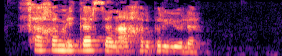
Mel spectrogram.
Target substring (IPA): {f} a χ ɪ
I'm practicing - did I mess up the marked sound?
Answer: no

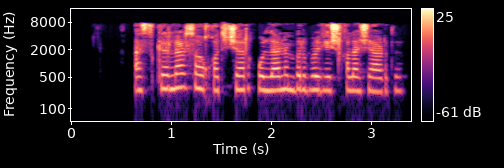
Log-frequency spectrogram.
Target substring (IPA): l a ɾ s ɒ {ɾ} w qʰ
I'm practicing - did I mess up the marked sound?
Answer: yes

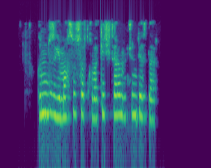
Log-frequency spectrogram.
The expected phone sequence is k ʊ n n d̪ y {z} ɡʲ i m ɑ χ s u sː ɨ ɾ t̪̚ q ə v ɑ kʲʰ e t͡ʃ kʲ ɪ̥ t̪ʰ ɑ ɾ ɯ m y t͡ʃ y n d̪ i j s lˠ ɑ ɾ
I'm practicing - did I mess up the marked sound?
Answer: no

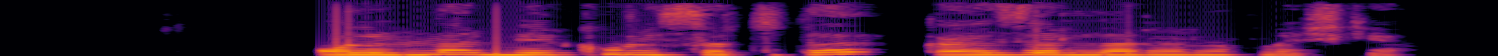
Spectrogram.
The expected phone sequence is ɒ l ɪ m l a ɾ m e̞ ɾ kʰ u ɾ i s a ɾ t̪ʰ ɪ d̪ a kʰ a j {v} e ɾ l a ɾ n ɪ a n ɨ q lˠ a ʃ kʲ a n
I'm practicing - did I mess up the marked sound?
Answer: yes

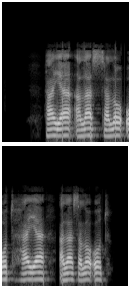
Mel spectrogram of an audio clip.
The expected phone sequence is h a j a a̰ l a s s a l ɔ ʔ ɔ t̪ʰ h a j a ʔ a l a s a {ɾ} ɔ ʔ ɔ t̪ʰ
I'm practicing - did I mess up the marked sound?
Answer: yes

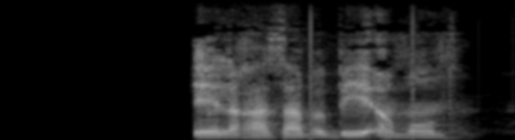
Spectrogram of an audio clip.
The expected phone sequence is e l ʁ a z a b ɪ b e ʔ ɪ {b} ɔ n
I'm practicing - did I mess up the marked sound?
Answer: yes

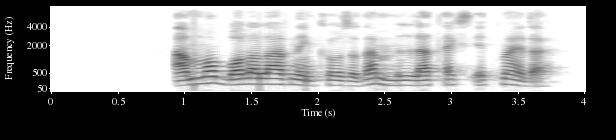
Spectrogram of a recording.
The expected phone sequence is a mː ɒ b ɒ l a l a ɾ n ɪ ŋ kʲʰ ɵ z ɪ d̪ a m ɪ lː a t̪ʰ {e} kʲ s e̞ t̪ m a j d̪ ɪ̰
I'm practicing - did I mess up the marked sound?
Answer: yes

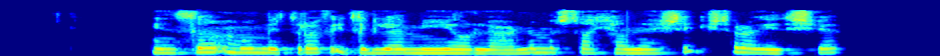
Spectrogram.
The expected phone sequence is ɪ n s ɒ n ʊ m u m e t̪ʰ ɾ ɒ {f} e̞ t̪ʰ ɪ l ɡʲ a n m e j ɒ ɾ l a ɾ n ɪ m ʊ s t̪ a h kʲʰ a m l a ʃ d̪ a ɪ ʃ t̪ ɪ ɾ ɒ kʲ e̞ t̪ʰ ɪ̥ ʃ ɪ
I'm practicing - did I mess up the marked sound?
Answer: no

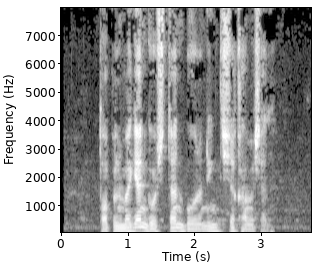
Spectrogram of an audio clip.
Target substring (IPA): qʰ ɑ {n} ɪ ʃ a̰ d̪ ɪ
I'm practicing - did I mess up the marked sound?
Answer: yes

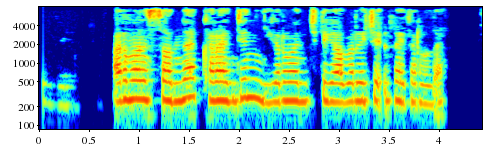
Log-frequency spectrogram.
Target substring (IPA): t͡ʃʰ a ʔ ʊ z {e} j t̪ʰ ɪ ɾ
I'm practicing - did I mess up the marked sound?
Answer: yes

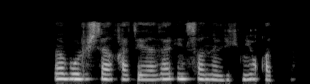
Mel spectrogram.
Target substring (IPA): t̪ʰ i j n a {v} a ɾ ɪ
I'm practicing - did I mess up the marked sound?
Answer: yes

